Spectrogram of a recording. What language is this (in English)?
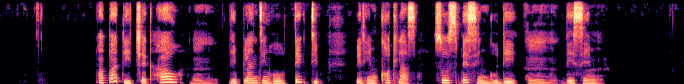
Nigerian Pidgin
